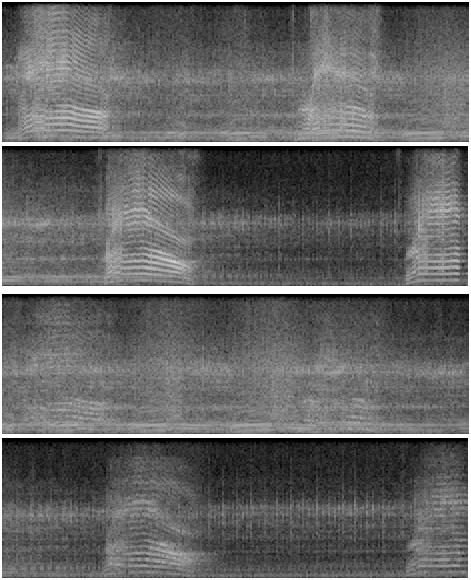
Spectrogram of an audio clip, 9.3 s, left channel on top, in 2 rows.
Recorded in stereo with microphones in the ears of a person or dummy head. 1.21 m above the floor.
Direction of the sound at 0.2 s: 55° left (ahead or behind).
